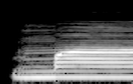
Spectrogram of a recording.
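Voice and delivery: মা held long and level; first tone. Shown as a demonstration. Teacher reading the four tones before the break, level first tone. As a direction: sustain an even pitch on মা. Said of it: "চারটা tone বলছি".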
